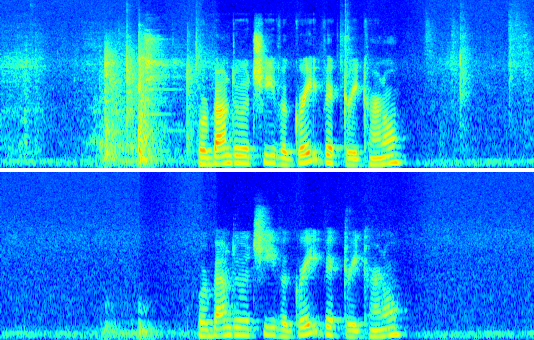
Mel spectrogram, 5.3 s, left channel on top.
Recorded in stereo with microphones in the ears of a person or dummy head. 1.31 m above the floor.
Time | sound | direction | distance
2.0 | a woman speaking | 50° left (ahead or behind) | 0.6 m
